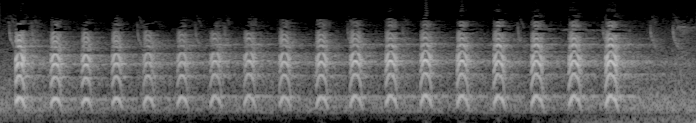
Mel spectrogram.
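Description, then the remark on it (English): A Cooper's hawk calls a rapid, steady series of about sixteen harsh, nasal cackling notes, evenly spaced and fairly loud, with no voices or other sounds around it. “a certain type of hawk, the Cooper's hawk, is especially common in Chicago these days, which is a change.”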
